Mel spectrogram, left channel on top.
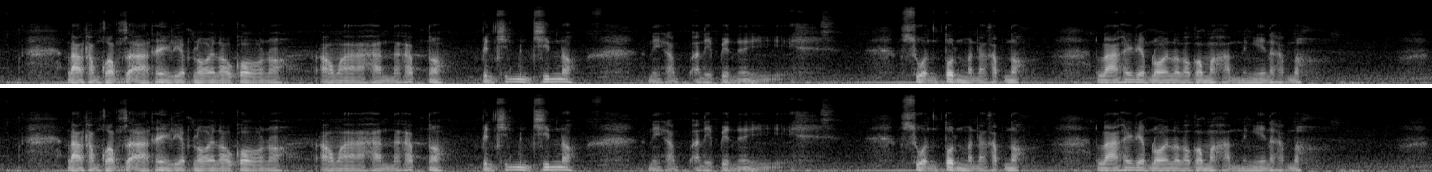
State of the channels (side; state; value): both; identical; correlation 1.00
